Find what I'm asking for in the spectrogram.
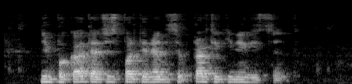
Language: Romanian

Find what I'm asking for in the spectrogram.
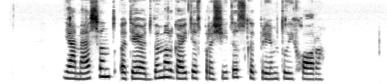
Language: Lithuanian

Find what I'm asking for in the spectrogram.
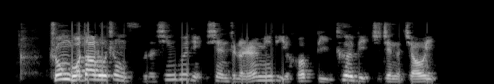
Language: Chinese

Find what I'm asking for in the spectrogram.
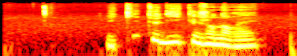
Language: French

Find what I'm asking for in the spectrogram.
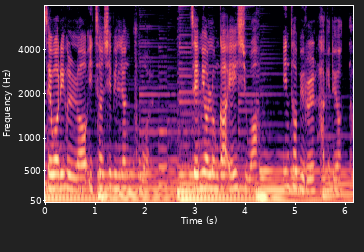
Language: Korean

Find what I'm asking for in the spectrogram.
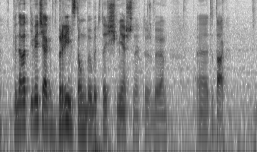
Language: Polish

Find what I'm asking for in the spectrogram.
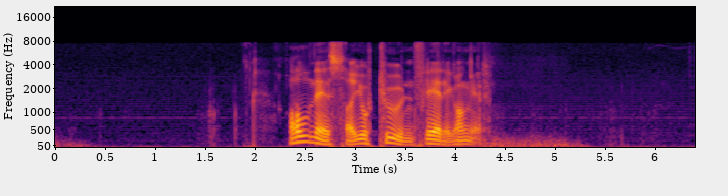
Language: Norwegian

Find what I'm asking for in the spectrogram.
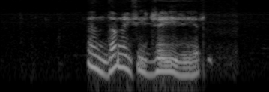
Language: Kabyle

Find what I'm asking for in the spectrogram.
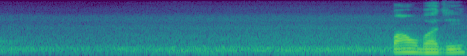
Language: Gujarati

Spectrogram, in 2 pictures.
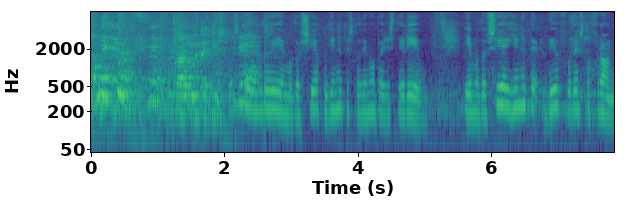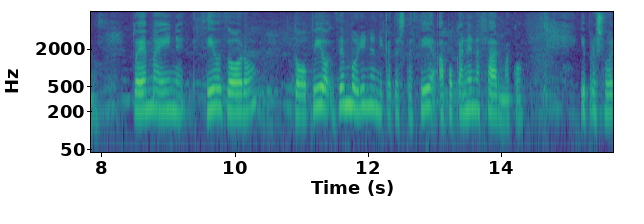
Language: Greek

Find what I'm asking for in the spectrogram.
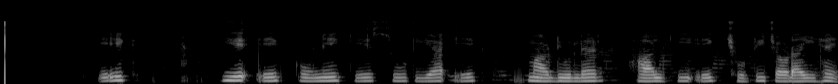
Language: Urdu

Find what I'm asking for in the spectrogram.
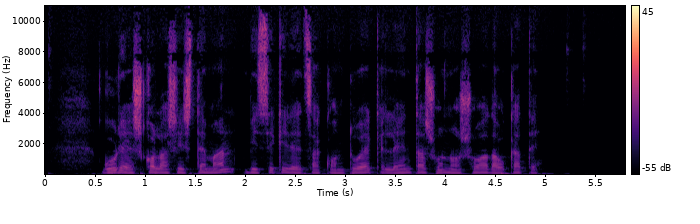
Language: Basque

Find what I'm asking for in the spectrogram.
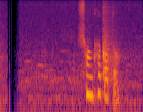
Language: Bangla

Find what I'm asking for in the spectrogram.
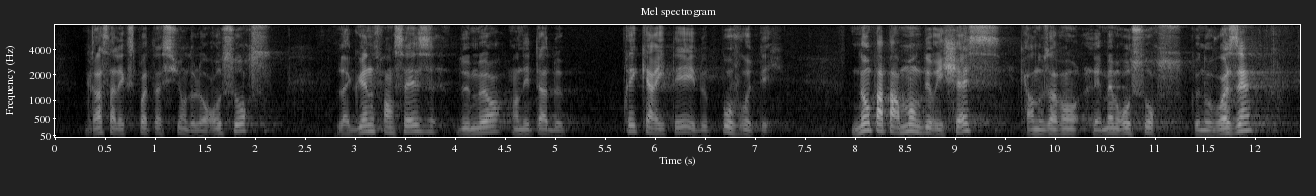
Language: French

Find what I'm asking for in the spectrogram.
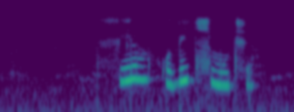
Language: Russian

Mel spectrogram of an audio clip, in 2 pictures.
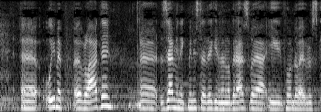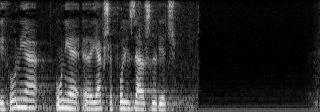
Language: Croatian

